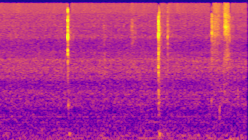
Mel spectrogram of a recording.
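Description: Computer keyboard typing, a few soft scattered keystrokes heard faintly over a steady room hiss, with no speech.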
